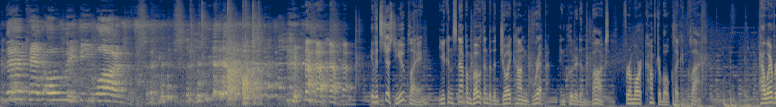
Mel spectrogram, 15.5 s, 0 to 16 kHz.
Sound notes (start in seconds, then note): 4.2 both laughing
